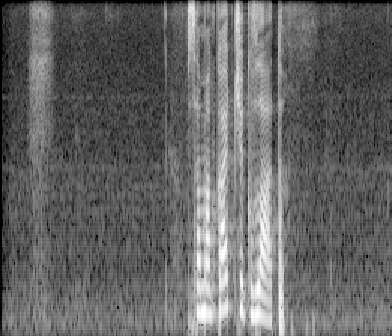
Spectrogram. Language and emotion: Russian, neutral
